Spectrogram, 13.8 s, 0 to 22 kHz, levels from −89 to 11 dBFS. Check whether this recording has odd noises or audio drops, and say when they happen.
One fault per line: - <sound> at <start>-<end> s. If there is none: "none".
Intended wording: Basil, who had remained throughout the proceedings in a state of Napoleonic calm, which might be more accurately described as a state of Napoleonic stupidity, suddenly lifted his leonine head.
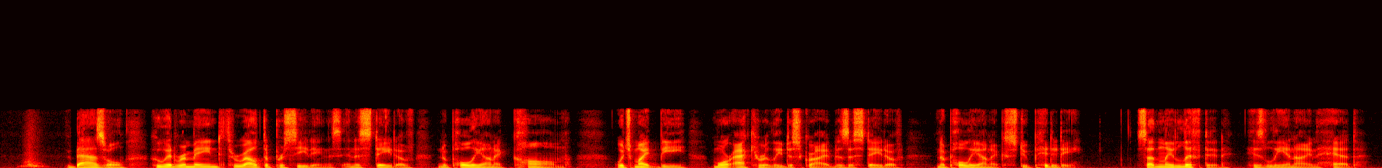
- whoosh at 0.2-0.5 s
